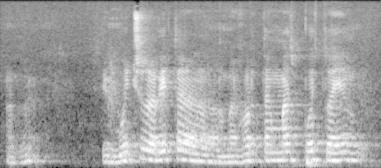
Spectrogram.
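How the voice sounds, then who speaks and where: A man's voice: fairly high pitch, a little fast, warm tone. A man preaching a sermon, with many rhetorical questions to the congregation. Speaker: pastor. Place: church hall. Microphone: camera or phone in the room. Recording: echoey church room, faint noise.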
